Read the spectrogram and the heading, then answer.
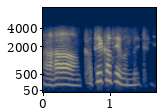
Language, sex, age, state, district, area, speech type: Maithili, female, 45-60, Bihar, Begusarai, rural, conversation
